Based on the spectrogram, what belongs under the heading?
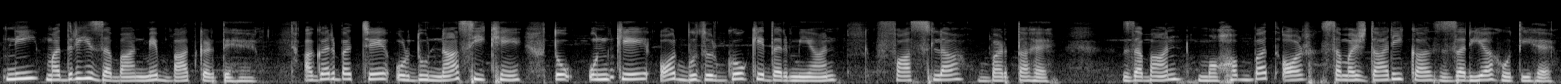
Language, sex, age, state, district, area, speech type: Urdu, female, 30-45, Delhi, North East Delhi, urban, spontaneous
